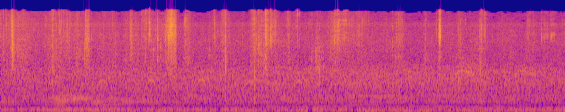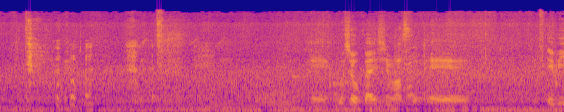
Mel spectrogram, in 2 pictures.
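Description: A hoe scrapes and crunches in the soil.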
